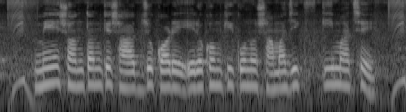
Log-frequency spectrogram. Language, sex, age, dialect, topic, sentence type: Bengali, male, 18-24, Standard Colloquial, banking, statement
